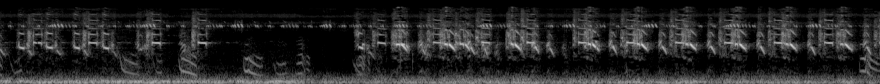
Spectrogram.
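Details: A wild grey francolin gives a rapid run of loud, ringing, slightly rising notes, about two each second. A brief pause follows, then the series resumes. A steady high hiss and faint downward chirps sit behind it.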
